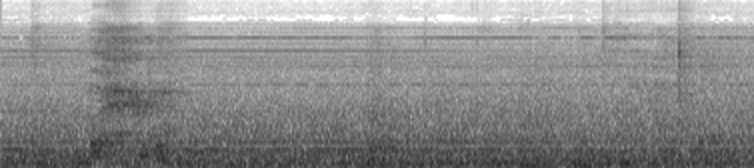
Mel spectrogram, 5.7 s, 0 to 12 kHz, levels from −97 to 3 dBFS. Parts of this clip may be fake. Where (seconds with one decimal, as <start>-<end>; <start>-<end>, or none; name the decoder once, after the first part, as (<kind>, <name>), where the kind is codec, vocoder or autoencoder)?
0.6-1.4 (codec, DAC); 4.6-5.2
